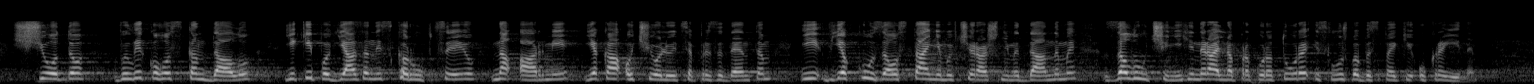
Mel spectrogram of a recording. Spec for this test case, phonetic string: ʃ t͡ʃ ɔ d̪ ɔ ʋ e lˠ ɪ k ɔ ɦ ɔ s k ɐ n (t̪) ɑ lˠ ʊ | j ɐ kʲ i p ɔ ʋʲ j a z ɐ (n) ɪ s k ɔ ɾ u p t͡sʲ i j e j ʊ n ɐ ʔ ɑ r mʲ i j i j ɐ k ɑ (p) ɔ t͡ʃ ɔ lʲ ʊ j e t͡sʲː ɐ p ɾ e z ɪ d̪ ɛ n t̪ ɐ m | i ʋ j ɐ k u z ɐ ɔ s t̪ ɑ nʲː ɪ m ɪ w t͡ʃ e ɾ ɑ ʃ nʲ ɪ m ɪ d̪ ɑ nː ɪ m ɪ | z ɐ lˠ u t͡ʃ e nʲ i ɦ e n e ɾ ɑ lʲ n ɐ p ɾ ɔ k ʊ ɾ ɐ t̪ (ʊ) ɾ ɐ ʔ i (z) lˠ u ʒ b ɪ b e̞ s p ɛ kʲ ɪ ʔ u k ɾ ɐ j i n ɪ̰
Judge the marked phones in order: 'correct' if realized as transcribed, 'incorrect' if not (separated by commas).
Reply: incorrect, correct, incorrect, incorrect, incorrect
